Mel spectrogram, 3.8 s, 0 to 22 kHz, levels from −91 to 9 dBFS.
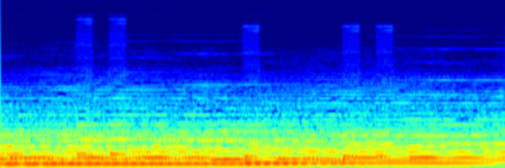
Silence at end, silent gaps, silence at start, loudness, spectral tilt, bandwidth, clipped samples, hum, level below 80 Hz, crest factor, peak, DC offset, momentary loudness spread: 0 s; none; 0 s; -14 LUFS; -12.5 dB/octave; 2.8 kHz; under 0.1%; none; -32 dBFS; 12 dB; -2 dBFS; under 0.1%; 3 LU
